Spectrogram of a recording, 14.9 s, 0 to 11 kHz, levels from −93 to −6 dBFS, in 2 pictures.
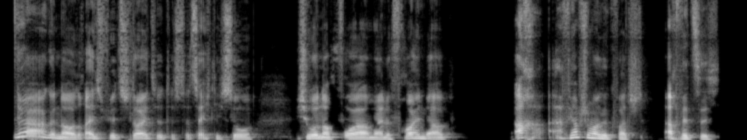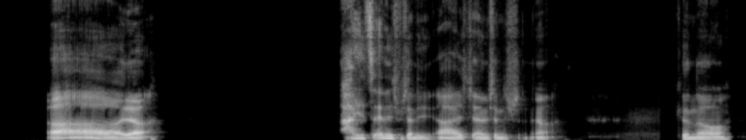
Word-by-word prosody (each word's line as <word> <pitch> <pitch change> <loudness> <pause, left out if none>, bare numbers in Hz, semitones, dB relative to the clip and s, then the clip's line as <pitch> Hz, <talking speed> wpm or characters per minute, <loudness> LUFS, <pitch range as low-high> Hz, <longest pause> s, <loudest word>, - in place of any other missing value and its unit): Ja, 265 -3 +3
genau, 120 - +3
30, 145 0 0
40 130 -3 -4
Leute, 130 -2 +1
das 135 +3 -11
ist - - -11
tatsächlich 130 -4 -5
so. 110 +2 -2 0.4
Ich 130 - -4
hole 140 0 +7
noch 120 -2 +4
vorher 120 -2 +5
meine 100 -2 0
Freunde 140 +7 +2
ab. 120 0 -2 0.6
Ach - - +1
ach, 160 - -6
wir 195 - +4
haben 220 - +3
schon 200 -5 +3
mal 165 - +7
gequatscht. 130 -5 0 0.2
Ach, 125 - +3
witzig. 105 -6 -1 0.7
Ah, 130 -6 +2
ja. 110 0 +1 1.8
Ah, - - 0
jetzt 140 0 -1
erinner 135 +3 0
ich 140 - -1
mich 110 0 -5
an 95 - -2
die. 90 -3 -8
Ah, 135 -4 0
ich 110 - -8
erinner 95 +4 -2
mich 95 - -7
an 90 - -3
die - - -10
St - - -16
ja. - - -7 1.3
Genau. 90 -1 -2
120 Hz, 175 wpm, -24 LUFS, 105-140 Hz, 1.8 s, hole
